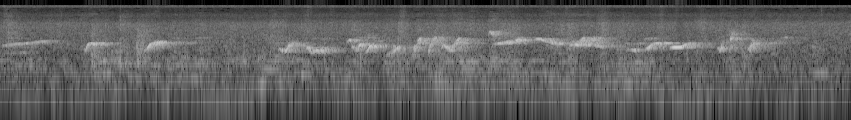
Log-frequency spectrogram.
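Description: A bird singing: a quick run of short, high chirping notes, thickest in the middle.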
